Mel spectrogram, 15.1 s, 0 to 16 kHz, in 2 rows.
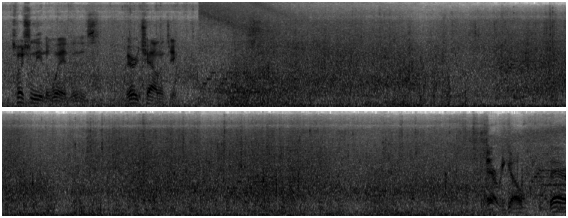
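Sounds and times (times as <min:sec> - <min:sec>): strong wind buffeting microphone: 0:02.4 - 0:09.0.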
